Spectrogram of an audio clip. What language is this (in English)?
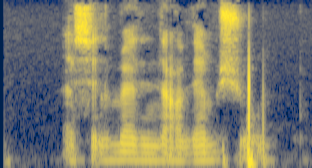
Kabyle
